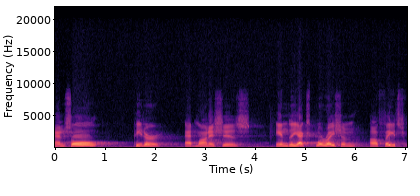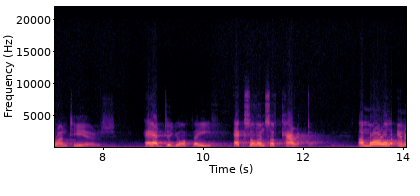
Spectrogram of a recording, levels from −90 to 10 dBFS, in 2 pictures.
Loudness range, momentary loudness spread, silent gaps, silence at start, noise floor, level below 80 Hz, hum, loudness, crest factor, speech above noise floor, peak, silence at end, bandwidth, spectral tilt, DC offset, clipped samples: 5 LU; 15 LU; none; 0 s; -54 dBFS; -56 dBFS; 60 Hz at -60 dBFS; -22 LUFS; 16 dB; 33 dB; -6 dBFS; 0 s; 9 kHz; -6.5 dB/octave; under 0.1%; under 0.1%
